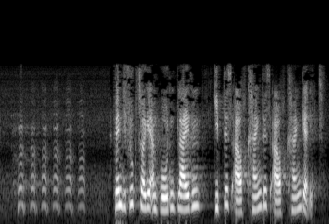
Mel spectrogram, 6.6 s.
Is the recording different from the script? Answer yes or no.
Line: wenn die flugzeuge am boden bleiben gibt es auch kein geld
yes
